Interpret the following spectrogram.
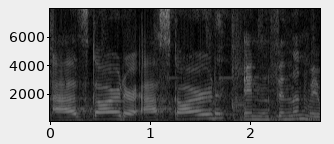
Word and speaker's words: Asgard: Finland we would say this ascar. In Iceland we say Oh. I was so surprised. In Sweden, we would say Oscord.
